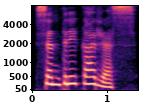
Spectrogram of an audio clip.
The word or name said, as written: संतरा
